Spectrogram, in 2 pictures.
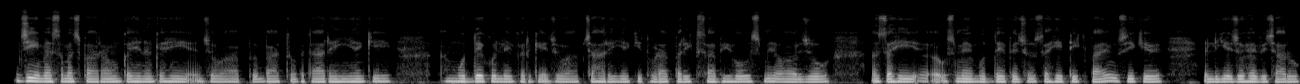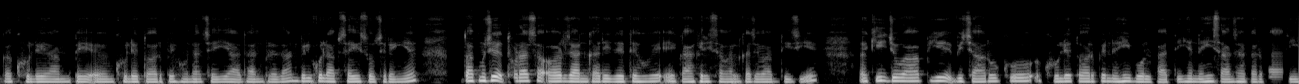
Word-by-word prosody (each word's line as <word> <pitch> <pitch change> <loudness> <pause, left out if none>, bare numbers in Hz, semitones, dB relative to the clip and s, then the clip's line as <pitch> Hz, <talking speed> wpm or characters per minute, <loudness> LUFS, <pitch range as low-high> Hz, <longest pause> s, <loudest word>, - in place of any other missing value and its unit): जी, 155 -1 +4
मैं 135 0 +3
समझ 135 -1 -1
पा 130 - +1
रहा 130 0 0
हूँ, 130 +1 +1
कहीं 130 0 +1
न 130 0 +1
कहीं 130 0 0
जो 130 -1 -3
आप 125 0 -8
बात 130 +1 -3
बता 130 +1 -3
रही 130 0 0
हैं 130 0 +2
कि 135 +1 -3 0.5
अ, - - -8
मुद्दे 135 0 +3
को 135 0 0
लेकर 130 0 -1
के - - 0
जो 130 -1 -3
आप 125 - -4
चाह 130 0 0
रही 125 0 -2
हैं 125 - 0
कि - - -6
थोड़ा 125 0 0
परीक्षा 125 +1 -1
भी 130 - -1
हो 130 0 +2
उसमें 130 +1 -2
और 125 -1 0
जो 125 +1 0 0.5
अ, - - +2
सही 130 0 +2
अ, 145 - -6
उसमें 135 -3 +1
मुद्दे 130 0 0
पे 125 - +2
जो 130 +1 -3
सही 130 0 0
टिक 130 0 -1
पाए 125 +3 +1
उसी 140 -3 0
के 125 - +3 0.6
लिए 125 +1 +2
जो 130 +1 +3
है 130 0 +4
विचारों 125 0 -1
का 125 0 -2
खुलेआम 125 0 0
पे 125 0 +2 0.2
अ, - - -3
खुले 125 0 +1
तौर 120 -1 0
पे 125 - 0
होना 120 0 -1
चाहिए 120 0 -2
आदान-प्रदान। 125 +4 -2
बिल्कुल 145 -1 +2
आप 130 - +2
सही 130 0 +3
सोच 130 -1 -2
रही 120 0 -1
हैं। 160 +7 +1 0.5
तो 165 - +7
आप 160 - +2
मुझे 180 +2 +7
थोड़ा-सा 160 0 +3
और 140 0 +4
जानकारी 135 -1 +3
देते 130 +1 +3
हुए 135 +2 +1
एक 130 -2 -4
आखिरी 130 +1 +1
सवाल 125 -1 -3
का 125 -1 -2
जवाब 120 0 -1
दीजिए, 120 +10 -2 0.4
अ, - - +3
कि 175 0 +3
जो 160 0 +4
आप 155 +2 -4
ये 160 -1 +3
विचारों 135 +1 0
को 155 +1 +2 0.2
खुले 135 +2 +2
तौर 135 -1 +2
पे 145 - +1
नहीं 140 +1 +3
बोल 125 -1 +2
पाती 120 +2 -3
हैं, 130 - +2
नहीं 130 +2 +2
साझा 125 -1 -1
कर 120 -1 -4
पाती 115 +1 -6
130 Hz, 225 wpm, -23 LUFS, 125-135 Hz, 0.6 s, तो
